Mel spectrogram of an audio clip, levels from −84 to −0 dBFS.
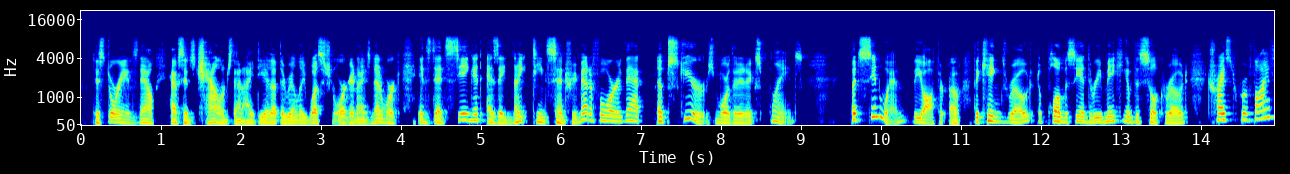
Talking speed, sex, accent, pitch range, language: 195 wpm, male, American, 120-185 Hz, English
